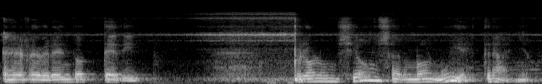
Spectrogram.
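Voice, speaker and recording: A man with an Argentine accent, medium-pitched, with very wide pitch swings, a very slow pace, long and frequent pauses, and noticeable background noise. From Argentina. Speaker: writer. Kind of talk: horror story narration.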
